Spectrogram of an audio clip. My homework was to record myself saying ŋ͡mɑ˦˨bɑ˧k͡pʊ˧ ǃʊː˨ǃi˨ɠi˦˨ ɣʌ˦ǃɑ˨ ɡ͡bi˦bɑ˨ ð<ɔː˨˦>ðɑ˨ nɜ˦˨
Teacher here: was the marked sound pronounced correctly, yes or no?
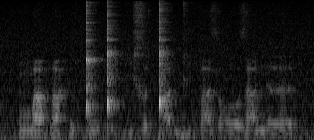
yes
